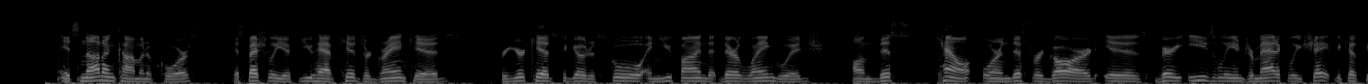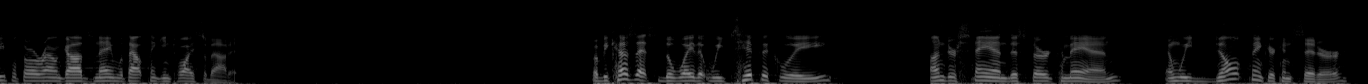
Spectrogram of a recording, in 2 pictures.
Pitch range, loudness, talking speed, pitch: 130-160 Hz, -42 LUFS, 145 wpm, 150 Hz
